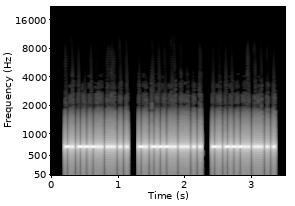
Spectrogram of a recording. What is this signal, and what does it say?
Morse code, heard as a keyed tone, about 50 wpm, 700 Hz. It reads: N8SEE N8SEE N8SEE
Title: USA Call Signs Repeated 3x 50wpm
